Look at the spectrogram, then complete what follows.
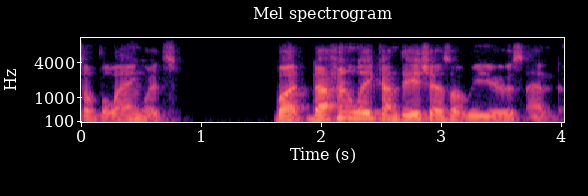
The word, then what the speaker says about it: Qadisha: put out there and when you look at the word kandisha which the way we pronounce it and like you said Brother s you know we have the calans who say Kisha or the or the syc Orthodox who go and say kadi show they're all unique we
